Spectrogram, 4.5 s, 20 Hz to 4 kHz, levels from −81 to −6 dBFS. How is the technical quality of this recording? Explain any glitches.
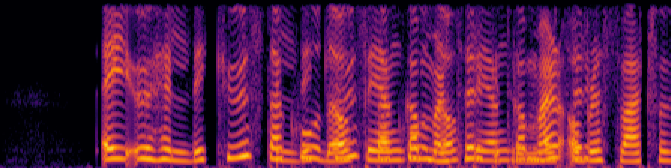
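The recording has one clear glitch, a doubled audio track, heard through a narrowband call path where nothing gets above 4 kHz, consistent with G.711 mu-law at 64 kbps. Right after "uheldig ku", at 1.84 s, a second copy of the speech cuts in abruptly, lagging about 0.7 s behind and around 5 dB quieter, and runs until it drops out just as suddenly at 3.94 s. It's dry and full-band, no decay or room sound, so it isn't an echo. The likely cause is the audio being picked up a second time via a slower route, or an edit leaving two copies out of step.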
